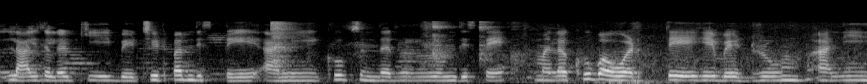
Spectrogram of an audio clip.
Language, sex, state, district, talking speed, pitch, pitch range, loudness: Marathi, female, Maharashtra, Chandrapur, 140 wpm, 190 Hz, 180-200 Hz, -20 LUFS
